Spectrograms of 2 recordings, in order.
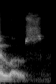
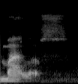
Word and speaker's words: Milos: But um I asked his mother, "How do you pronounce your son's name?" She said, "My Milos." So, let's go with Milos.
